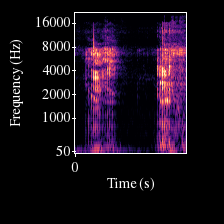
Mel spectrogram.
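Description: Two short grunting snorts from one of three pet pigs kept on a small holding in North Wales, close and fairly loud with a quiet gap between them and no talk.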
